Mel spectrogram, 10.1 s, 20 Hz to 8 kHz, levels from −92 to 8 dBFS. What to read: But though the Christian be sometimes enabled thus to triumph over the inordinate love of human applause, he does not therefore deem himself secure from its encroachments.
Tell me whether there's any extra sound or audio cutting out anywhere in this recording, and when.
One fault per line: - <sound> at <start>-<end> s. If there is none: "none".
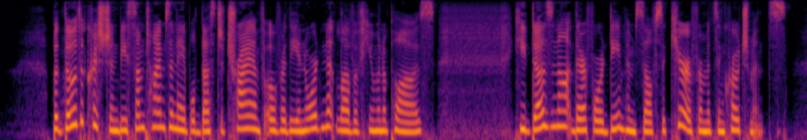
none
